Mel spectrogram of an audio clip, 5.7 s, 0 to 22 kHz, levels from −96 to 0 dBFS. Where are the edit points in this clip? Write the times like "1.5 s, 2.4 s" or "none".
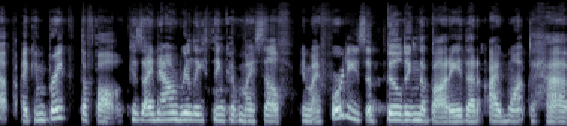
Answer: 1.2 s, 2.9 s, 3.8 s

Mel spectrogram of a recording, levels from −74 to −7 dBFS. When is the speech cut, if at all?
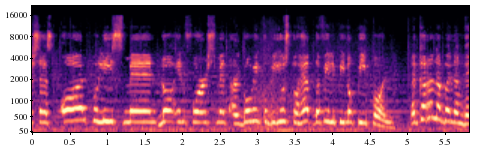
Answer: none

